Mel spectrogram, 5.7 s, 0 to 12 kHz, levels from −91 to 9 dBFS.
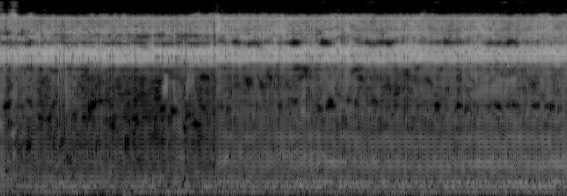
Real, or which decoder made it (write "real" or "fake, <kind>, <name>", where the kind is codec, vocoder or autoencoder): fake, vocoder, BigVGAN v2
